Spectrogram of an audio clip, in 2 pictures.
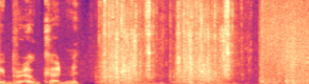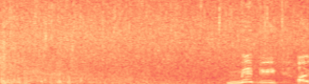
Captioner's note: engine struggling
